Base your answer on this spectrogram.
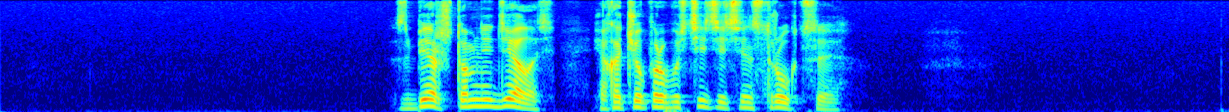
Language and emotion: Russian, neutral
